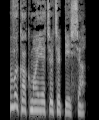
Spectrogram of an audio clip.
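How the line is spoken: Sighing. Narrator (Russian): вздохнула Зоя Савишна

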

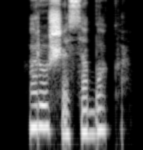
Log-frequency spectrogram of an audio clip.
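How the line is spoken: Unenthusiastic mutter. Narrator (Russian): пробормотала без должного восхищения

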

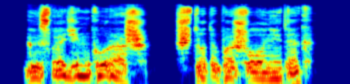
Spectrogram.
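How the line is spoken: Droning machine voice. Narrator (Russian): Прогудела машина

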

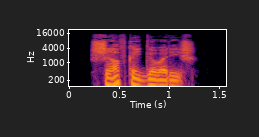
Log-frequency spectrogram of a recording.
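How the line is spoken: Quiet hiss. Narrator (Russian): негромко прошипел майор

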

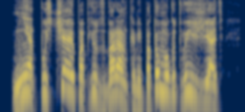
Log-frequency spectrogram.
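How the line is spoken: Snapping young woman. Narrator (Russian): Огрызнулась девушка

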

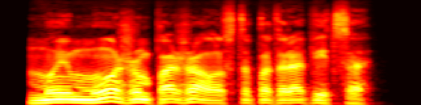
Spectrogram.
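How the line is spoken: Through gritted teeth. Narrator (Russian): процедил Турвишар

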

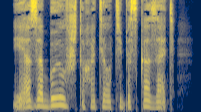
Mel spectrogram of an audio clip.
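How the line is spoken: Husky voice. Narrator (Russian): послышался хрипловатый голос

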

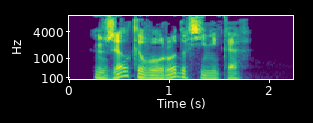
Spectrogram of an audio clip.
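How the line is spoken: Gloomy reply. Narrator (Russian): отозвался мрачно

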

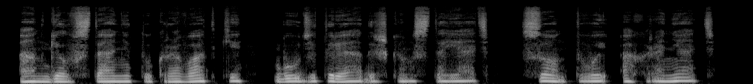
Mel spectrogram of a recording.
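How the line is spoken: Sad, halting whisper, mother. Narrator (Russian): мама, печально улыбнувшись, сбивчиво зашептала

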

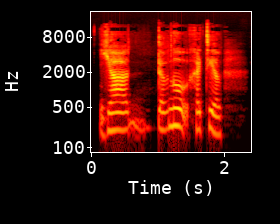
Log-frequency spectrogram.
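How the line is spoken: Stammering. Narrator (Russian): запинаясь, проговорил Ян

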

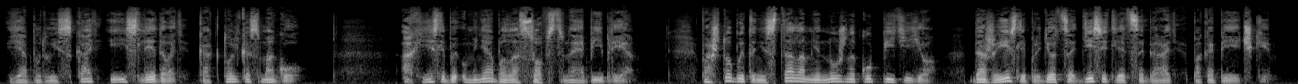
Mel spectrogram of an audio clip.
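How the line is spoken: Whispered. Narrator (Russian): Мэри прошептала

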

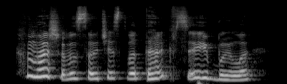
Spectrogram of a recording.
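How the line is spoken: Court lady laughing heartily. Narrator (Russian): заливалась хохотом придворная дама

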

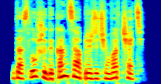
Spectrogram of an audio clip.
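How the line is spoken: Angry. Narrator (Russian): сердито сказала я

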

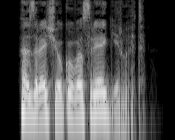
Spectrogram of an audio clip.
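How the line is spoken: Smirking. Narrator (Russian): хмыкнул он

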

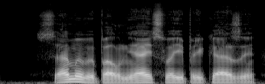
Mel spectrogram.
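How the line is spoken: Gloomy mutter. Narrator (Russian): мрачно буркнул в ответ Андрей

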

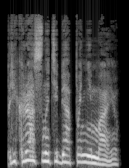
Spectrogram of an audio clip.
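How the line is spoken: Cooing. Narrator (Russian): проворковала Ожог

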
